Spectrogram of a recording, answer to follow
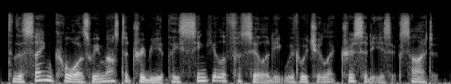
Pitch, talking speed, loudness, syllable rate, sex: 125 Hz, 200 wpm, -19 LUFS, 7.0 syllables/s, male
